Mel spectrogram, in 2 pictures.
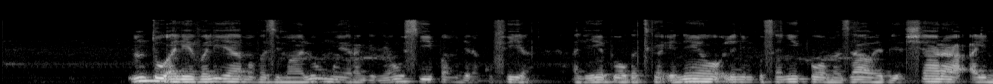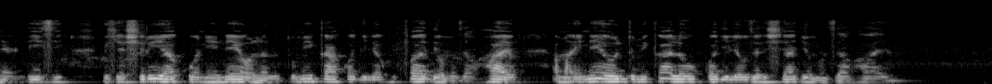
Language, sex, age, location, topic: Swahili, male, 25-35, Dar es Salaam, agriculture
